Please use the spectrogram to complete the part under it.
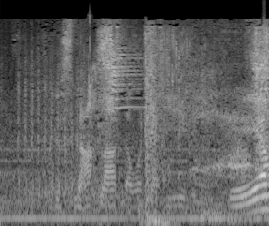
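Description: A blade strikes a body in a quick, violent hit.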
